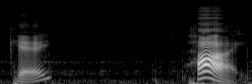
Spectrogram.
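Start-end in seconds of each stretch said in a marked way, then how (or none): 1.9-2.4 sudden loud startled hi. Real, not acted. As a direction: blurt it out in shock. Startled greeting to enemy.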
